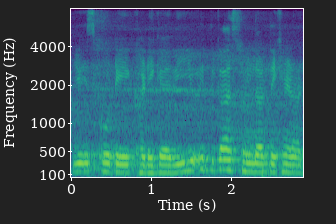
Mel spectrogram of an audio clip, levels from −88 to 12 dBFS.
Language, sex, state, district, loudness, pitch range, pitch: Garhwali, male, Uttarakhand, Tehri Garhwal, -13 LUFS, 140-155 Hz, 145 Hz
